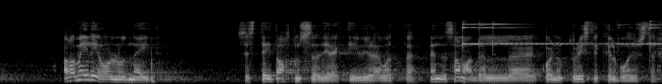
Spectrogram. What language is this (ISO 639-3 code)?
est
